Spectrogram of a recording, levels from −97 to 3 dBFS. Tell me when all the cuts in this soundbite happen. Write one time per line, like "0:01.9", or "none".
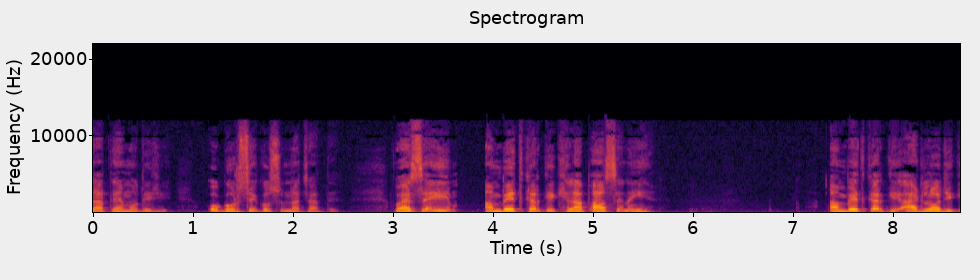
none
